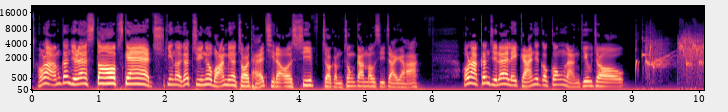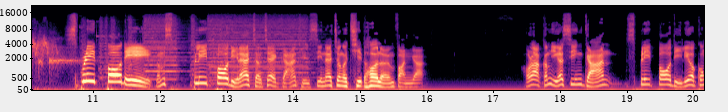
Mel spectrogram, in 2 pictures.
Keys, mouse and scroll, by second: 1.9-6.9 shift+middle drag.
